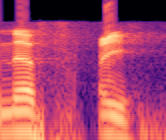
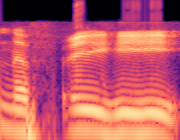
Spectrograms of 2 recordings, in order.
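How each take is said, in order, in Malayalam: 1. വാക്ക് അവസാന 'hi' ഇല്ലാതെ ചെറുതായി നിൽക്കുന്നു. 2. വാക്ക് പൂർണ്ണമായി ഉച്ചരിച്ച 'hi' യോടെ അവസാനിക്കുന്നു. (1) "നമ്മളവിടെ നിർത്തുമ്പോൾ എങ്ങനെ ഓതിയാൽ മതി?" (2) "അത് കൂട്ടി ഓതുകയാണെങ്കിൽ"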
